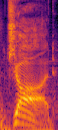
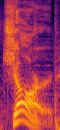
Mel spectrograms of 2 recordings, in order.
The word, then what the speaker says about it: Jod: Law as the force-sensitive Jod. Or was it Jard? I introduced myself as Jard, and they all call me Jod. Says Jard. However you would pronounce J-O-D.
